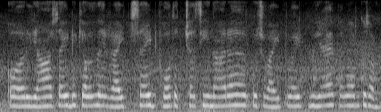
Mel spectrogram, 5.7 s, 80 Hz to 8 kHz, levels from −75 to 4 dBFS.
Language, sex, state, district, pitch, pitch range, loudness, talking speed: Maithili, male, Bihar, Saharsa, 250 Hz, 245-260 Hz, -15 LUFS, 210 wpm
